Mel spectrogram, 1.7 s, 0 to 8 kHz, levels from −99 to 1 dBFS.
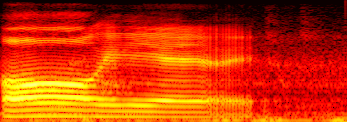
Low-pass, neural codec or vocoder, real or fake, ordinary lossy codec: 7.2 kHz; none; real; Opus, 32 kbps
